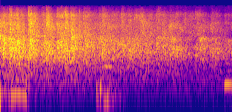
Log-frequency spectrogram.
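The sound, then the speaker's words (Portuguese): An audience breaks into steady, dense applause for Jesus, many hands clapping together in a sustained wash of sound that stays fairly even throughout, with a faint low tone or two beneath it. “Vão aplaudir Jesus!”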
